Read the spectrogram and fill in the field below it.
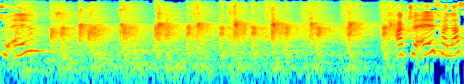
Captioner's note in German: Beifall DIE LINKE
